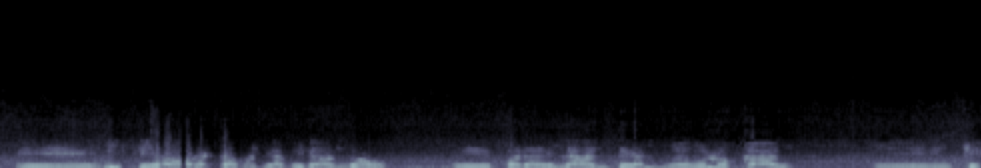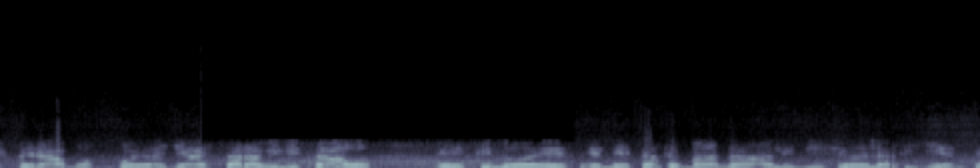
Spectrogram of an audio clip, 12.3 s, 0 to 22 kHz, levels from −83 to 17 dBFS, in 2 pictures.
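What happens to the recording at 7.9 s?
From 7.38 to 9.71 s the sound turns dull and boxy, with nothing above 3.5 kHz and a level shift of about 5 dB. The input likely switched to a poorer device.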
